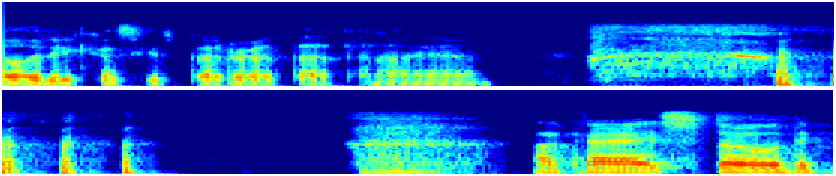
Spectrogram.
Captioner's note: laughing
